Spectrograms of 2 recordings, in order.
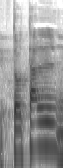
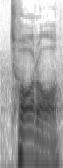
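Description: First: "total" with a hard T in the middle and Spanish vowels; Spanish-style TOTAL. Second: "total" with the middle T as a tapped R, "toro" plus dark L; American TOTAL. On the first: ("total" a la española, con T clara) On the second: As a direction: say "total" like "TOH-rol". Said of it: "La T convertida en una R". ("total" como "tórol", T hecha R suave) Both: Shown as a demonstration.

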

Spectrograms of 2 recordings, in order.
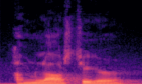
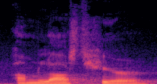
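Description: The two takes are said the same way.

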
